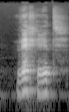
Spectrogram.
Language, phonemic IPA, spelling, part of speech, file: Dutch, /β̞ɛxrɪt/, wegrit, noun, Nl-wegrit.ogg
- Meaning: road race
